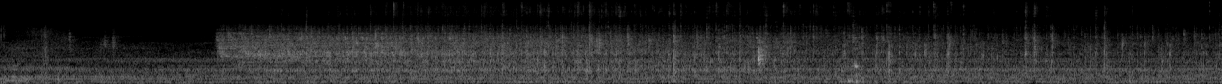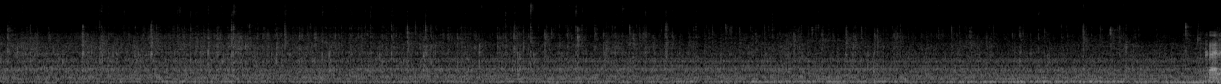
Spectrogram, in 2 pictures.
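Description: An egg fries in hot oil on an induction cooker, a soft, steady sizzle that starts after a short quiet moment and keeps a faint, even hiss.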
